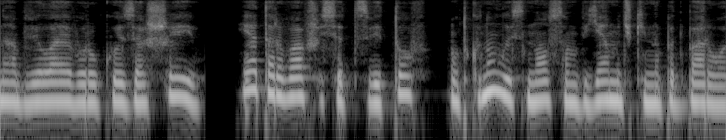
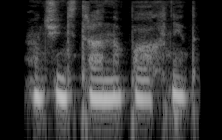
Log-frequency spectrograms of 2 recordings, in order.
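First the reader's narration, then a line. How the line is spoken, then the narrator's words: Whisper. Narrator (Russian): прошептала Марина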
